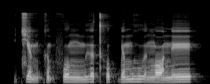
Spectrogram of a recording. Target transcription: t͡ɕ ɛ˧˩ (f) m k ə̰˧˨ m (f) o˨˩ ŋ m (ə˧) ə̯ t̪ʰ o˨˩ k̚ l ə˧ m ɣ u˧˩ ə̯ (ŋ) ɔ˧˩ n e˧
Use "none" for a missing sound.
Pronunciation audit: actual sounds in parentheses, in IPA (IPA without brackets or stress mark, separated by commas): none, f, ɨ˧, ŋ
